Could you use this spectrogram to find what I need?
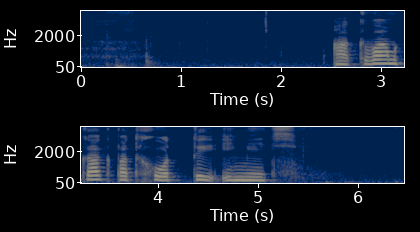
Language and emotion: Russian, neutral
